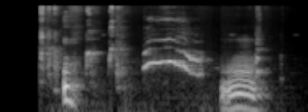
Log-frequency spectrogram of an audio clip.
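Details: In the morning, a hungry baby monkey gives high, wavering screams, impatiently begging for milk.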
